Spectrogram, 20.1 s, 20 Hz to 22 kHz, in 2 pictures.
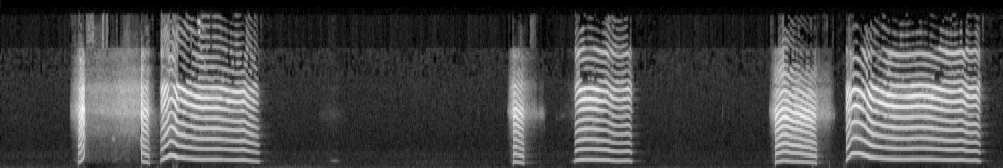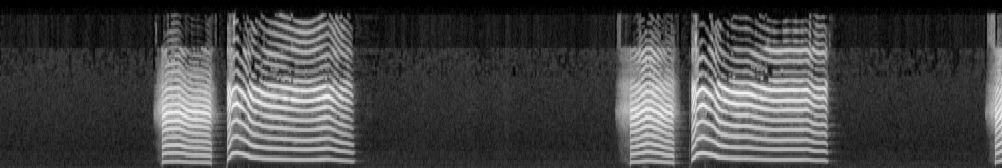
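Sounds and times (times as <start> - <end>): rubber dog toy squeaking: 0.7 - 2.6, 5.1 - 6.4, 7.7 - 9.9, 11.6 - 13.6, 16.2 - 18.4.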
